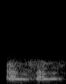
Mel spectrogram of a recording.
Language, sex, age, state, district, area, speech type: Odia, female, 18-30, Odisha, Koraput, urban, conversation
